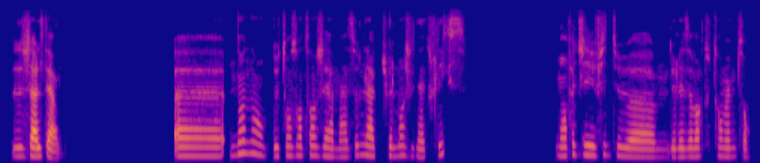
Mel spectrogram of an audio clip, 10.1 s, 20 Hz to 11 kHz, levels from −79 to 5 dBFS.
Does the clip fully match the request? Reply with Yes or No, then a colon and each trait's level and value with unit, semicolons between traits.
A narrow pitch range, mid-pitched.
Yes: narrow, 2.0 semitones; medium, 180 Hz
